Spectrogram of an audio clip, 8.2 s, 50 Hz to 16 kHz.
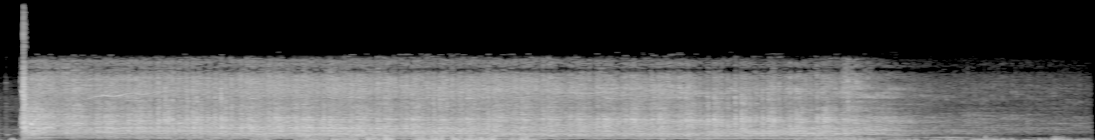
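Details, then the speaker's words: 1993 Acura Integra that ran out of gas: steady rapid cranking about six seconds, never fires; fuel pump heard running, fuel squirts at filter, main relay clicks. Cranks but no start. "it'll crank but it won't not turn over"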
